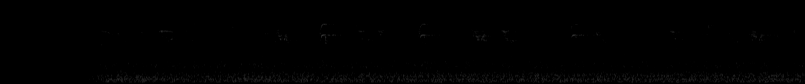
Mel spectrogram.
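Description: Small birds chirping, short high chirps about twice a second, over a faint steady outdoor hiss that starts about a second in.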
